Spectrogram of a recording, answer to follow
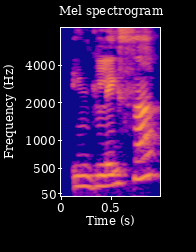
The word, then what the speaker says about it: inglesa: Enga has no accent and ends in a vowel. So the second to last syllable has the stress.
